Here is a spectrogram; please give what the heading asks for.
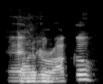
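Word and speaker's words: Ezeiruaku: Donovan Ezaraku.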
